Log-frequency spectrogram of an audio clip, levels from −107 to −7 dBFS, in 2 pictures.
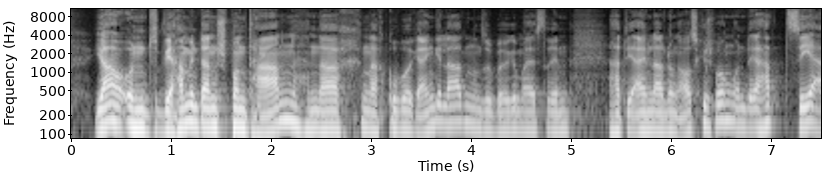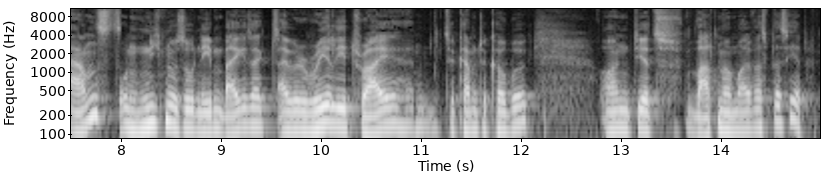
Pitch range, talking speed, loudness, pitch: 115-135 Hz, 170 wpm, -23 LUFS, 120 Hz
